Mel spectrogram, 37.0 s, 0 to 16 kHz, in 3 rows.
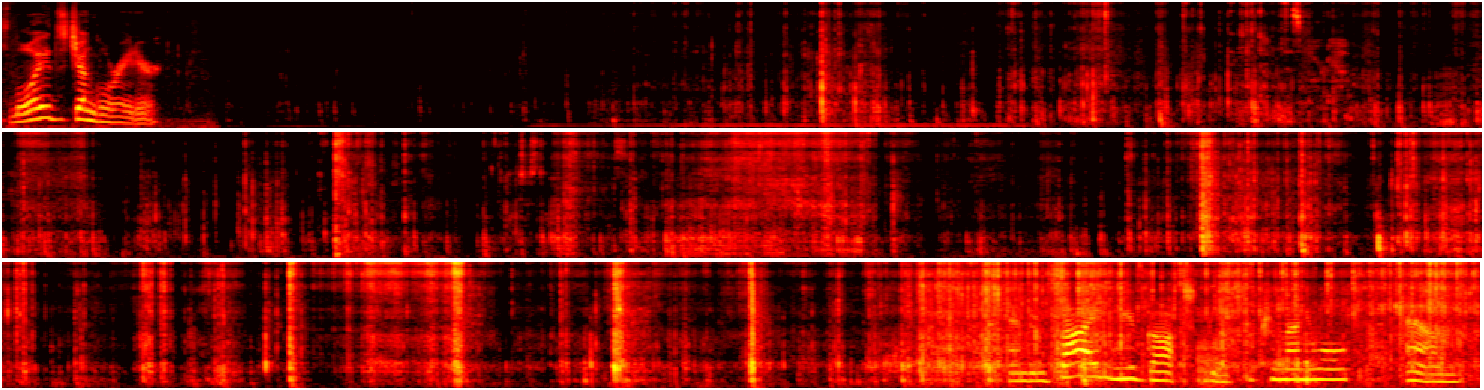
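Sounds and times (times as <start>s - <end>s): cardboard tearing: 17.6s - 36.9s
plastic bags crinkling: 20.4s - 36.9s.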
